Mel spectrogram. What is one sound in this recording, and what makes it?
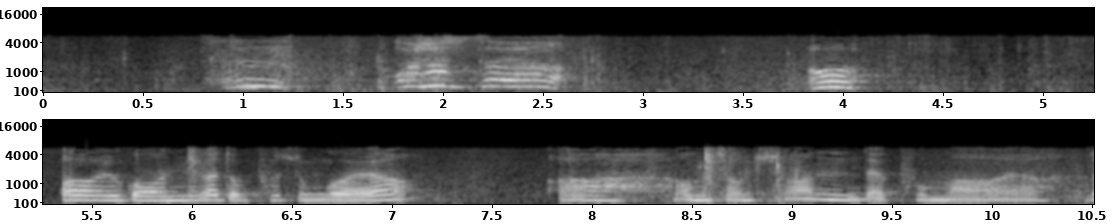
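A young woman speaks groggily and sleepily.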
